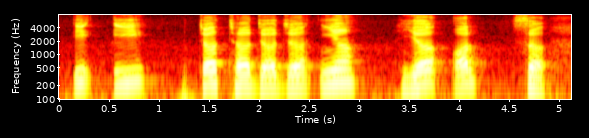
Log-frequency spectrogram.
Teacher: इनका उच्चारण जो है वो तालु से होता है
